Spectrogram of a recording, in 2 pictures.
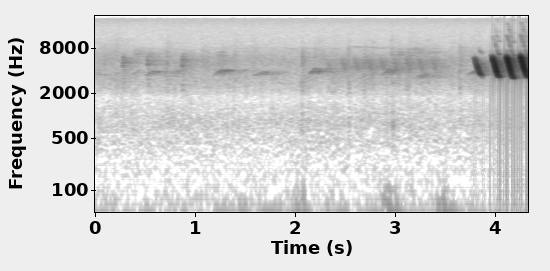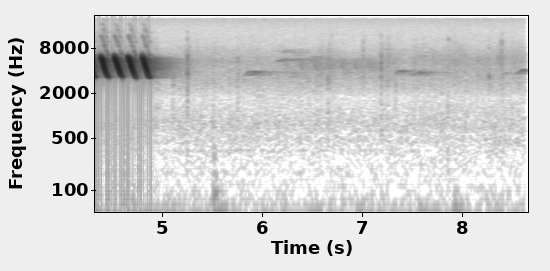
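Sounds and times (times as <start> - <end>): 
marsh tit Poecile palustris calling: 3.9 - 5.0.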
